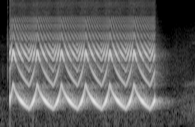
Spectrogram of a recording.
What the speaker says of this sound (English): It actually has a siren on it, and I'll turn it on.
